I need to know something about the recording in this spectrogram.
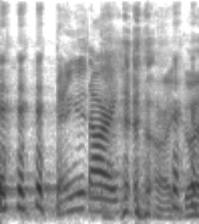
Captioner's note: laughs; chuckles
